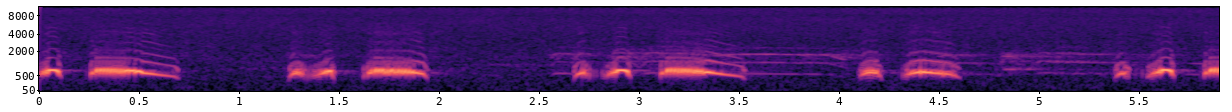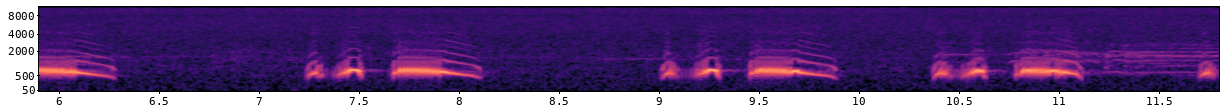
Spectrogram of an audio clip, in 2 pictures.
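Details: Spotted dove lure call meant to set wild doves cooing. Soft, low cooing phrases repeat steadily, each with quick short notes ending in a drawn-out descending coo, with no other sounds.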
